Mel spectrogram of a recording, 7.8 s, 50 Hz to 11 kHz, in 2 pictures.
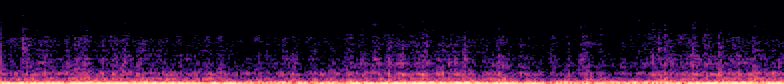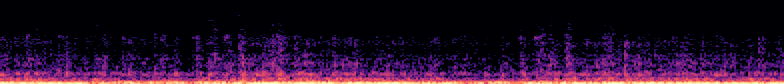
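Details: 1989 Ford Mustang GT Fox body V8 after bad TPS replaced, base idle reset and timing still to do: deep, steady rumble holding an even idle around 900–1000 rpm with no stumble; runs smooth, just wants fine tuning.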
